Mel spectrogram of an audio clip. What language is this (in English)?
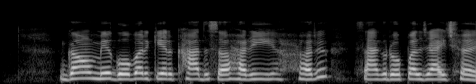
Maithili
